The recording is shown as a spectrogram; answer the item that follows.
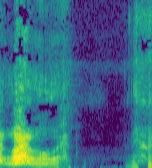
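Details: Pet Alaskan Malamute giving a short, loud, rough grumbling yowl that fades within a second, then a pause before a man's voice begins.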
